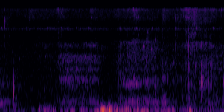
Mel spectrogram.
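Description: Near silence with faint footsteps on wet ground, the firmest soft thud about a second in.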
